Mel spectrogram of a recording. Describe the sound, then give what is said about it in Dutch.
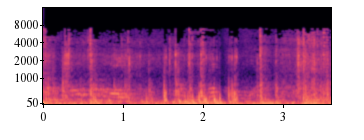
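An old barn door being dragged shut but not closing properly, a steady grinding scrape broken by a series of sharp knocks and rattles, loud and unbroken for several seconds with no voices. “Ik zal even de deur goed dicht doen dan.”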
